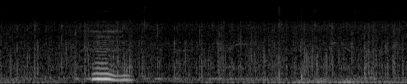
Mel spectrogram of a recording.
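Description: Steady rain falling on leafy plants, a soft even hiss with scattered drop ticks. A brief voice is heard about a second in.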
